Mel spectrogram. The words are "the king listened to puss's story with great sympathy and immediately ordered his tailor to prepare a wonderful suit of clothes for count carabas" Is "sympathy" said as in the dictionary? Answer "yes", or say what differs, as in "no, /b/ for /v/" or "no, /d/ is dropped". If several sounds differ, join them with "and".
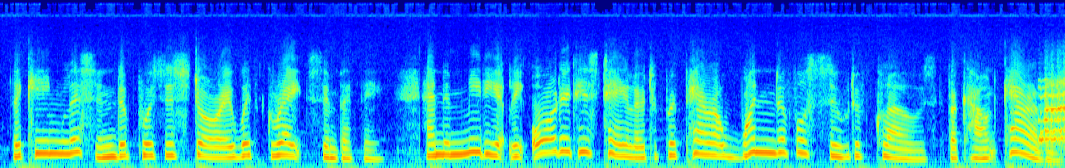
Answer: yes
